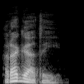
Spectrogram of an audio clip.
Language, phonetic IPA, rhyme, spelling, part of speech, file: Russian, [rɐˈɡatɨj], -atɨj, рогатый, adjective / noun, Ru-рогатый.ogg
- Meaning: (adjective) 1. horned 2. cuckolded; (noun) devil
